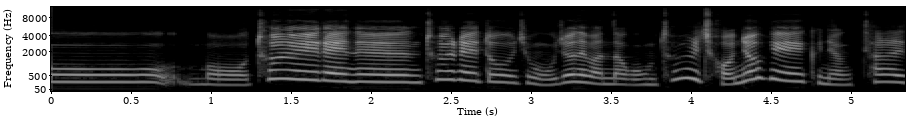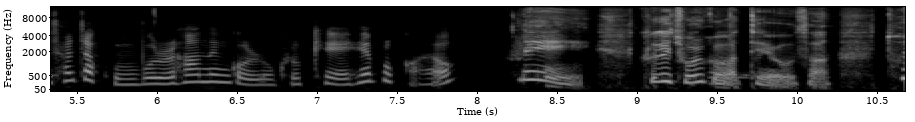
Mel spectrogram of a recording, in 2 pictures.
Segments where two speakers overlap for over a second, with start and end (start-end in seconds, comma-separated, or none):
none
